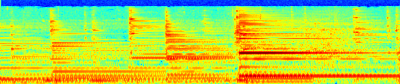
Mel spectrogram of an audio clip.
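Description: Acoustic guitar strumming and letting chords ring as the introduction to a song, with a new chord strummed just over a second in.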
